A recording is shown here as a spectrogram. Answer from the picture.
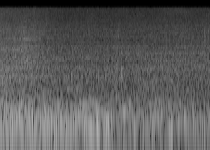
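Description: Steady cabin noise of a car driving slowly along a street: a low engine hum under road rumble.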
